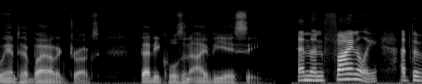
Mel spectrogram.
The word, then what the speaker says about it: IVAC: That stands for Infection-Related Ventilator-Associated Complication, pronounced IVAC.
